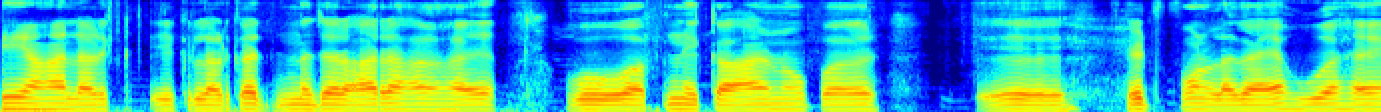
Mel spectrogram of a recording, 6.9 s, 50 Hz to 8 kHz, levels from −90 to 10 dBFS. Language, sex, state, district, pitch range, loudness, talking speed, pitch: Chhattisgarhi, male, Chhattisgarh, Korba, 135-140 Hz, -17 LUFS, 145 wpm, 135 Hz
